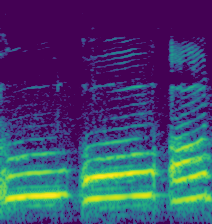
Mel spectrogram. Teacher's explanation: क्योंकि जब हम इसका उच्चारण करते हैं उ ओ औ कहीं ना कहीं मुख के पश्च भाग से जो उच्चारण है जो ध्वनि है वह निष्कासित होती है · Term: पश्च स्वर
